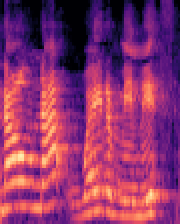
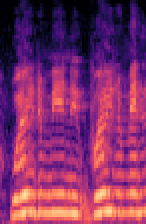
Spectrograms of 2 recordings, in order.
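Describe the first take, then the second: First: "not wait a minute" as a sharp retort; stress on not. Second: Lightly voiced friend stalling her; a hint of someone holding her back, "wait a minute"; mild imitation of the friend saying "wait a minute"; mock stalling friend. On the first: Retold or imitated. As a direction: throw "not" back at him.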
